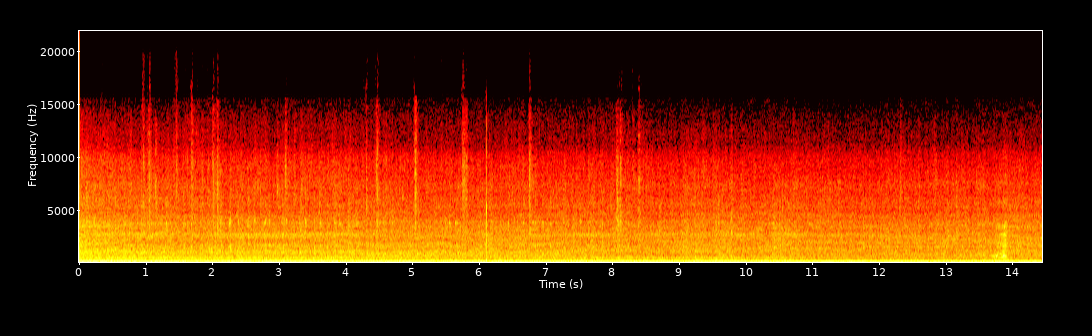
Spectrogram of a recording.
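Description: Engine of a 1978 Pontiac Trans Am running, a loud, dense low rumble held steady throughout as the car is driven through its gears.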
